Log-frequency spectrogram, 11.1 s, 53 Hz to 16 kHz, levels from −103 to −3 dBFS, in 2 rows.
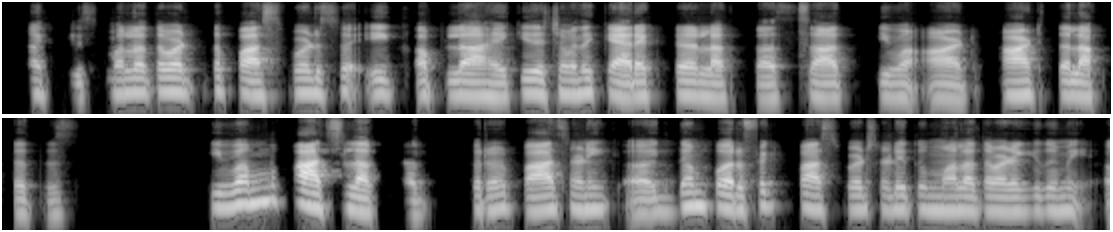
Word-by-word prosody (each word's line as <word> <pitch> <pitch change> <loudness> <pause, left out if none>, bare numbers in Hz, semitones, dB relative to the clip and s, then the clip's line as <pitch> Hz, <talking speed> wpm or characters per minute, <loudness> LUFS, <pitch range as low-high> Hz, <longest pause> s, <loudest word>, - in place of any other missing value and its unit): नक्कीच. 145 -4 -12
मला 165 +2 0
तर - - 0
वाटतं 170 +1 -1
पासवर्डच 155 +2 +1
एक 155 0 -4
आपला 145 0 0
आहे, 135 -1 +1
की 130 +5 -9
त्याच्यामध्ये 155 0 -3
कॅरेक्टर 140 +2 +4
लागतात 125 -2 -3
7 130 -2 +3 0.2
किंवा 130 -1 -4
8. 125 -3 0
8 145 0 +5
तर 145 - 0
लागतातच 130 -3 -3 0.7
किंवा 175 +4 -1
मग 230 +4 -3
5 180 -1 +9
लागतात. 135 -4 -1 0.3
तर 155 +1 -6
5 155 +2 +4
आणि 160 0 -4
अ, 130 - -3
एकदम 140 +8 -4
परफेक्ट 175 +4 -1
पासवर्डसाठी 155 -1 -3
तुम्हाला 150 -1 -2
वाटेल, 145 0 0
की 150 - -13
तुम्ही 150 0 -8
150 Hz, 180 wpm, -25 LUFS, 135-160 Hz, 0.7 s, 5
